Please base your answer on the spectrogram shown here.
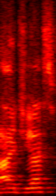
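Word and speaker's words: IGES: they when they were they pronounce it they skip the e but it's called an IGS file that is kind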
